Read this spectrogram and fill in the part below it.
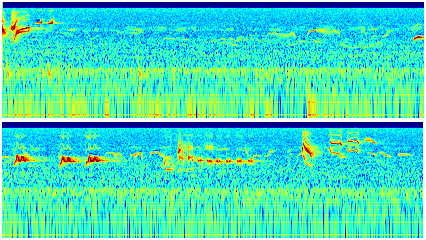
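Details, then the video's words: Male song thrush singing among abandoned orange orchards at Sueca in Valencia's Ribera Baixa, Spain. Varied bright phrases: high sharp notes, short twittered figures repeated two or three times, and a fast rattling series, separated by brief pauses. "ZORZAL COMÚN en Sueca | 🎵 CANTOS DE AVES"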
